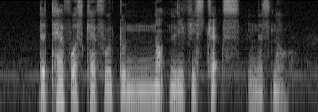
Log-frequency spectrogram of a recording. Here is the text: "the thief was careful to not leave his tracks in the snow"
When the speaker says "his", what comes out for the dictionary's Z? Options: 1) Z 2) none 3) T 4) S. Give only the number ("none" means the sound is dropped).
4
